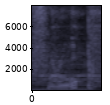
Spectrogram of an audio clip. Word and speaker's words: Forough: Yes, my name is Fereshteh Furu.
